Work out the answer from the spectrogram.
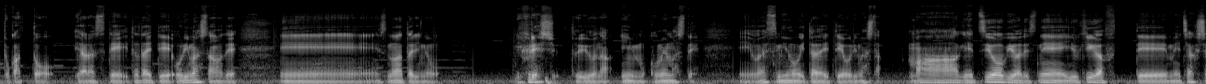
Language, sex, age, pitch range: Japanese, male, 20-39, 80-110 Hz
